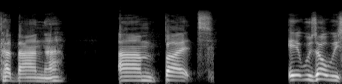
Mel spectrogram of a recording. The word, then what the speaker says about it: Habana: The locals would pronounce the V a B because in Spanish it's pronounced Habana.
